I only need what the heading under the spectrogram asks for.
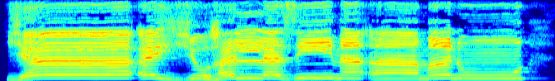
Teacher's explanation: या के ऊपर खड़ी हरकत है और इस पर छोटी सी मद भी है, तो हम इसे 3 या 4 हरकत के बराबर खींच के पढ़ेंगे।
